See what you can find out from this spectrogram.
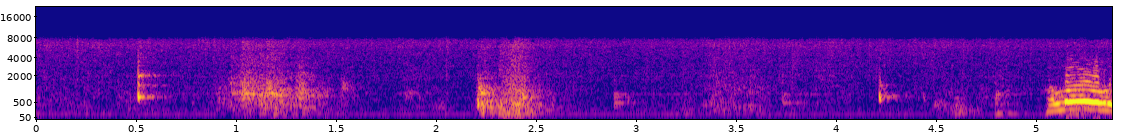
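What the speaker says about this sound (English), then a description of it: "I've got a little bit of onion and apple sauteing or, softening up in a pan." Onion and apple sauté in a pan, giving a soft, steady sizzle close by, with occasional knocks and clatter of kitchen utensils and a louder scrape near the end.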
